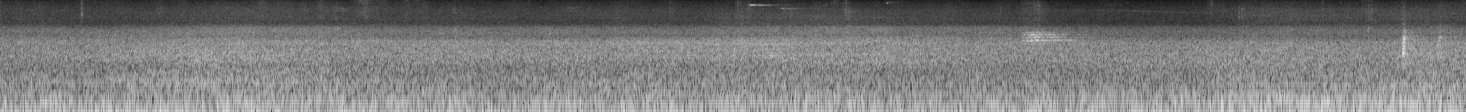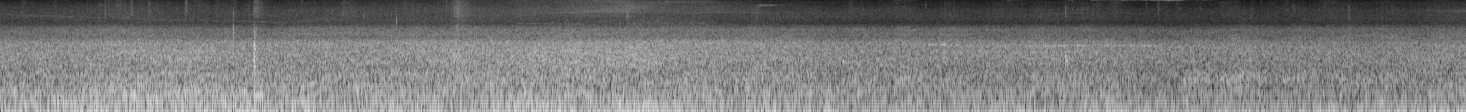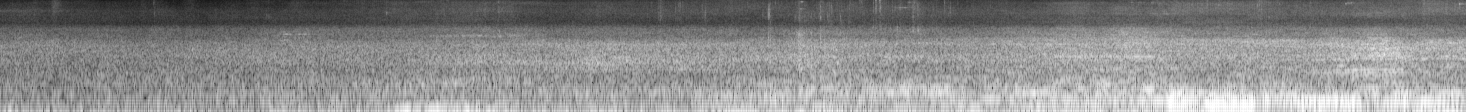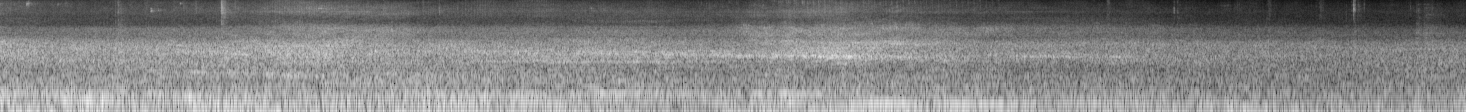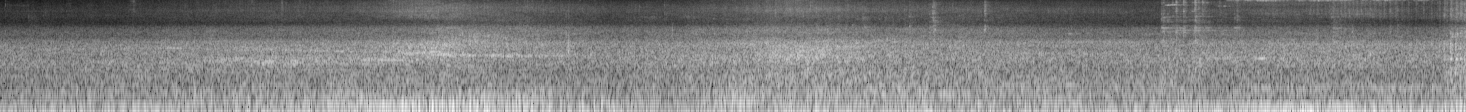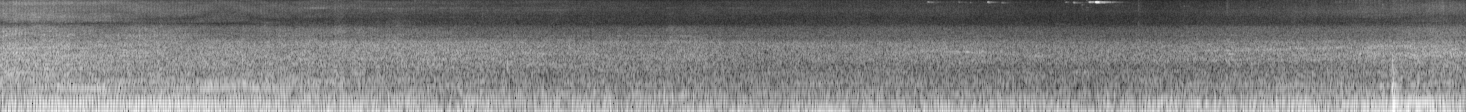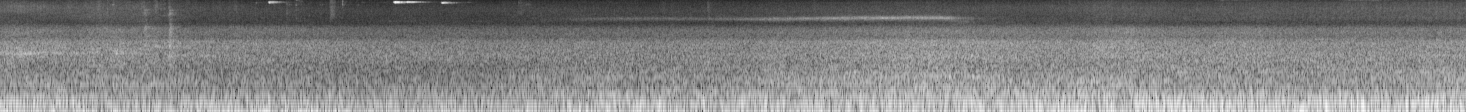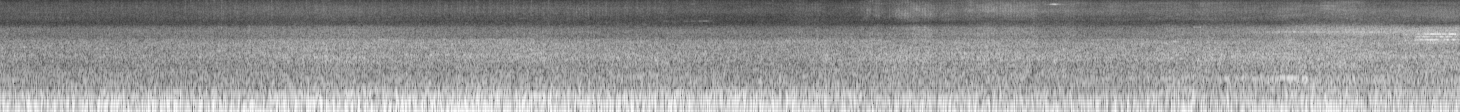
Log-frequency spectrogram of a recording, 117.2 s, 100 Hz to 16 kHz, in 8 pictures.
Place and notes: {"title": "Xinsheng N. Rd., Zhongshan Dist. - walking on the Road", "date": "2014-02-17 19:04:00", "description": "walking on the Road, Traffic Sound\nPlease turn up the volume\nBinaural recordings, Zoom H4n+ Soundman OKM II", "latitude": "25.05", "longitude": "121.53", "timezone": "Asia/Taipei"}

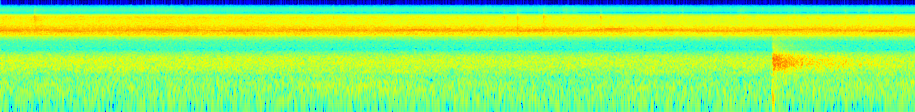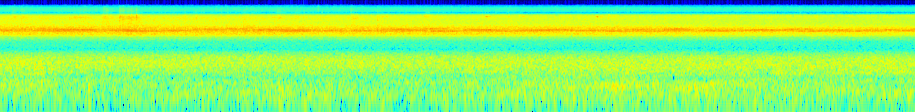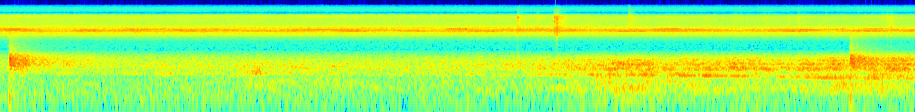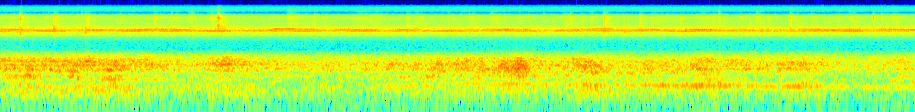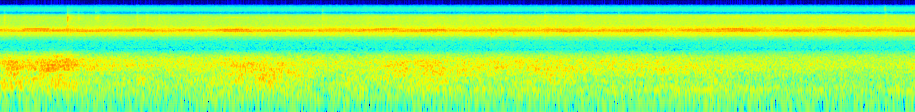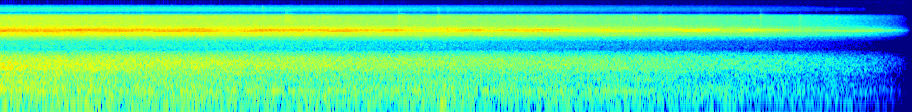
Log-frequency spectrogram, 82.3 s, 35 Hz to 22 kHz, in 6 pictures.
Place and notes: {"title": "Carney, MD, USA - Gunshots in Forest", "date": "2016-10-09 18:00:00", "description": "Recorded on a hiking trail at dusk with a Tascam DR-40. A series of gunshots can be heard from the nearby shooting range.", "latitude": "39.41", "longitude": "-76.50", "altitude": "79", "timezone": "America/New_York"}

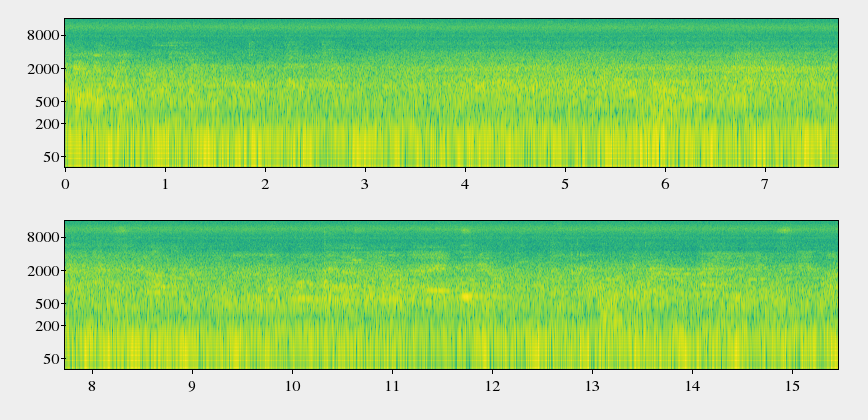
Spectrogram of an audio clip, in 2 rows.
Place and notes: {"title": "Ascolto il tuo cuore, città, I listen to your heart, city. Several chapters **SCROLL DOWN FOR ALL RECORDINGS** - Noon’s bells with dog at Easter in the time of COVID19 Soundscape", "date": "2020-04-12 11:30:00", "description": "\"Noon’s bells with dog at Easter in the time of COVID19\" Soundscape\nChapter LXII of Ascolto il tuo cuore, città. I listen to your heart, city\nSunday April 12th 2020. Fixed position on an internal terrace at San Salvario district Turin, thirty three days after emergency disposition due to the epidemic of COVID19.\nStart at 11:30 a.m. end at 00:35 p.m. duration of recording 1h:05’:00”", "latitude": "45.06", "longitude": "7.69", "altitude": "245", "timezone": "Europe/Rome"}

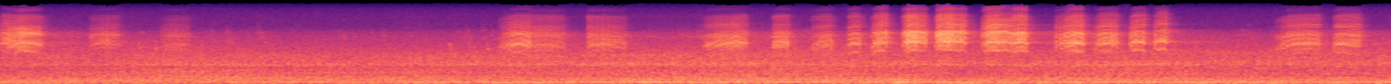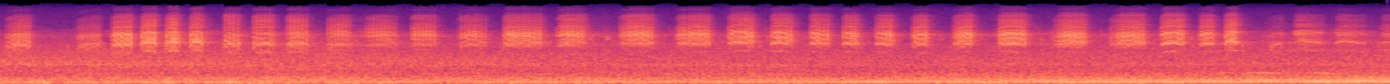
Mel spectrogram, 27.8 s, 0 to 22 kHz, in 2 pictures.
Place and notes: {"title": "Sevilla, Provinz Sevilla, Spanien - Sevilla, parlament city park, birds", "date": "2016-10-09 16:15:00", "description": "In the city park at the parlament building. The sound of birds in the high palm trees and cars and motorcycles from the nearby street on a warm autum afternoon.\ninternational city sounds - topographic field recordings and social ambiences", "latitude": "37.40", "longitude": "-5.99", "altitude": "13", "timezone": "Europe/Madrid"}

